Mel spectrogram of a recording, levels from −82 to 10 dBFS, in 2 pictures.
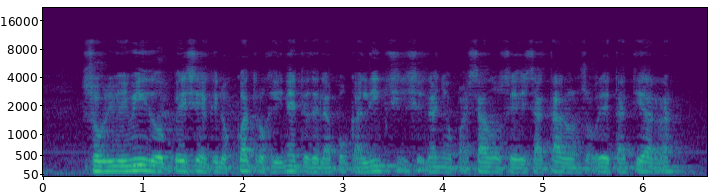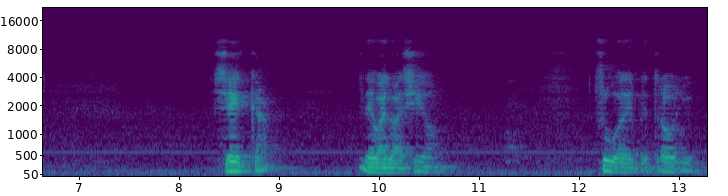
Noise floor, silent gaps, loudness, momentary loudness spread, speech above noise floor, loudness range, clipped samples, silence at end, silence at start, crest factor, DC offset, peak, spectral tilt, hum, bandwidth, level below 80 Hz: -55 dBFS; none; -28 LUFS; 13 LU; 28 dB; 8 LU; under 0.1%; 0 s; 0 s; 20 dB; under 0.1%; -10 dBFS; -7 dB/octave; none; 10.5 kHz; -58 dBFS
